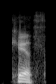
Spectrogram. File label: "kith", American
